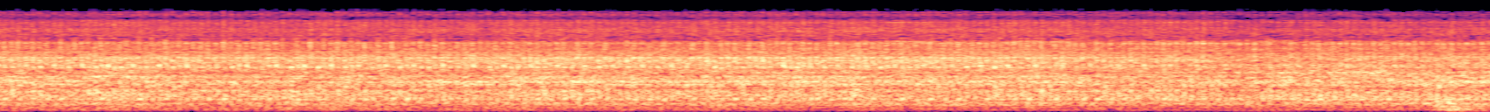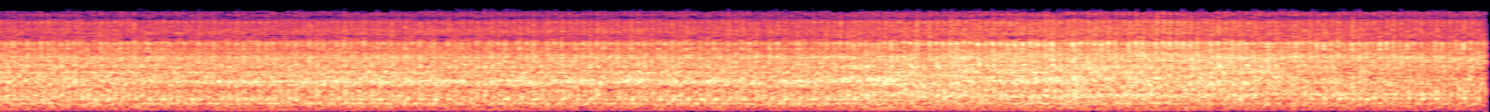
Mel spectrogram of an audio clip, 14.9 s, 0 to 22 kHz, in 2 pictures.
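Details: Tata Indica at 1,90,000 km: loose, uneven clatter of about three or four ticks a second over the idle; noisy engine, source not pinned down.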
